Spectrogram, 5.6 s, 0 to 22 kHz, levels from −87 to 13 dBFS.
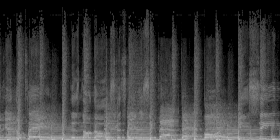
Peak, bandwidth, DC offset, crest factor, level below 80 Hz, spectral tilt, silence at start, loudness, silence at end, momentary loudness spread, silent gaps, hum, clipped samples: -6 dBFS; 19.5 kHz; under 0.1%; 16 dB; -32 dBFS; -5.5 dB/octave; 0 s; -22 LUFS; 0 s; 3 LU; none; none; under 0.1%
